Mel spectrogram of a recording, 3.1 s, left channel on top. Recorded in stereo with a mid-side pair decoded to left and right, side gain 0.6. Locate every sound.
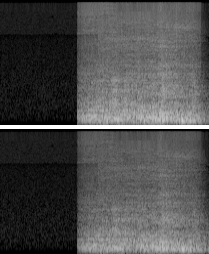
1.2 s a sliding door: 35° left, 0.7 m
